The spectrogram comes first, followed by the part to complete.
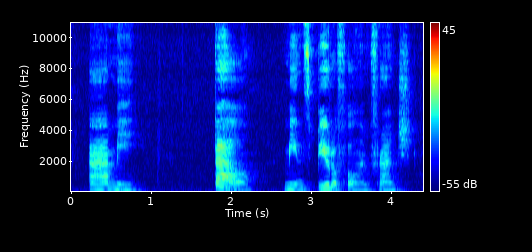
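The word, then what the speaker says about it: ami: words in this book Emmy means friend in French you say it like this Amy Bell means beautiful in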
